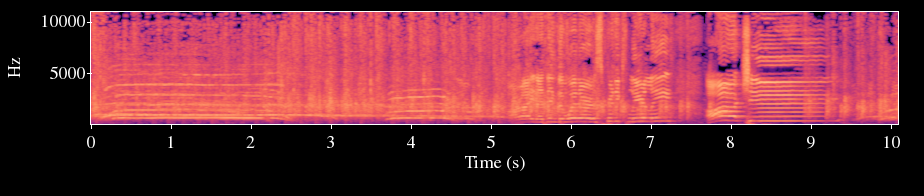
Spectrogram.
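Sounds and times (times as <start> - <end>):
high-pitched whoops and cheers: 0.0 - 5.2, 9.6 - 10.0
audience applauding: 0.0 - 8.1, 8.8 - 10.0
speech: 5.6 - 8.7.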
